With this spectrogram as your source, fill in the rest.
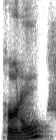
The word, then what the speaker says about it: colonel: thought you used was the word Colonel c-o-l-o-n-e-l which for reasons that you know defy most English speakers is pronounced kernel um but maybe you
